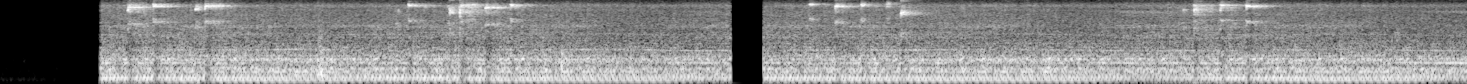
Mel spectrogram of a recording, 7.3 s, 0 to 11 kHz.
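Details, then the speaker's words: 1992 Lexus ES300 at idle while the steering wheel is turned: high shrill chirps in bursts from the front; the rear power steering belt is loose and slipping. "oh yeah that's a loose belt that's a little girl oh yeah it's a loose belt so it's the belt inside that is loose"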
